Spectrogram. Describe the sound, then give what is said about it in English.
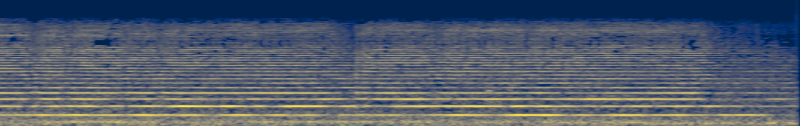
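A foghorn sounds one long, unbroken blast, a steady low droning tone rich in buzzy overtones that holds at even loudness for the full eight seconds, with no voices. “Did you hear that? Sounded like a foghorn.”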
